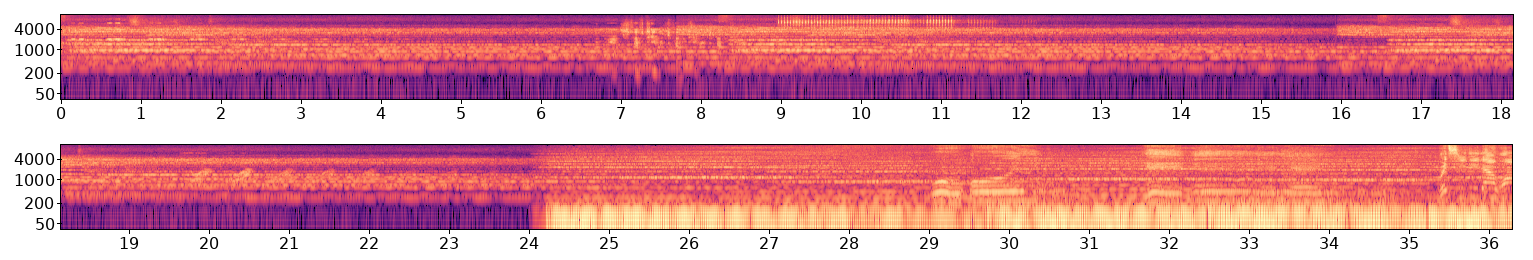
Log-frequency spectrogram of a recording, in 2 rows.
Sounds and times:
Music: 0:00.0 - 0:36.2
Speech: 0:06.8 - 0:08.4, 0:35.3 - 0:36.2.

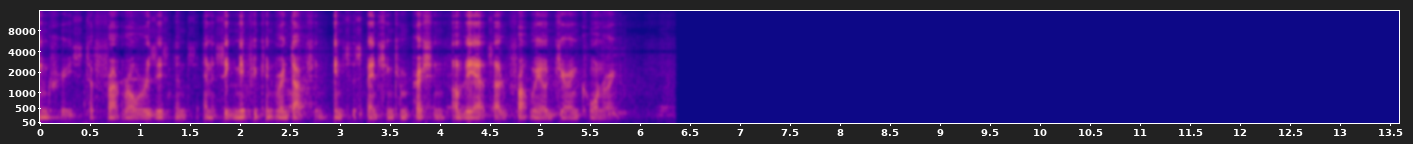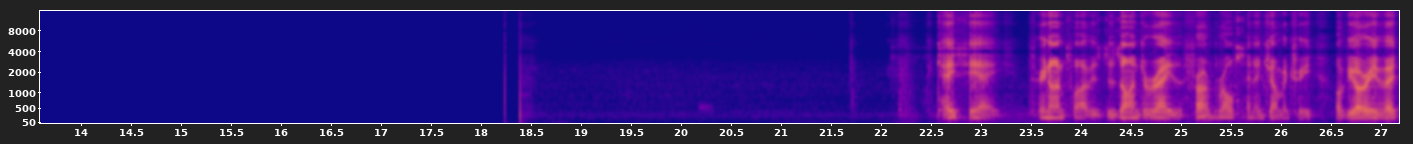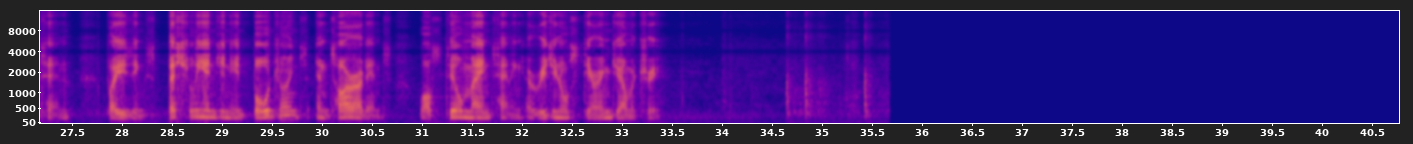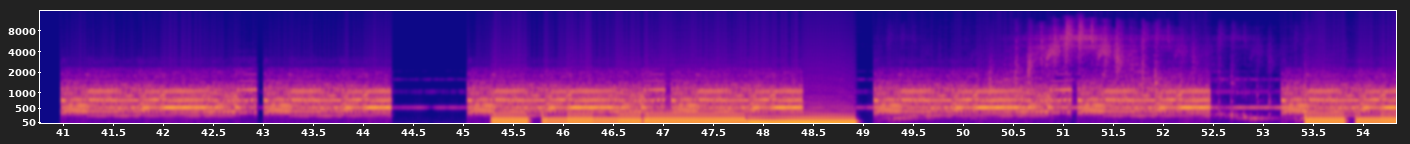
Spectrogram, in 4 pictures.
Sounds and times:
Music: 0:41.0 - 0:54.3.

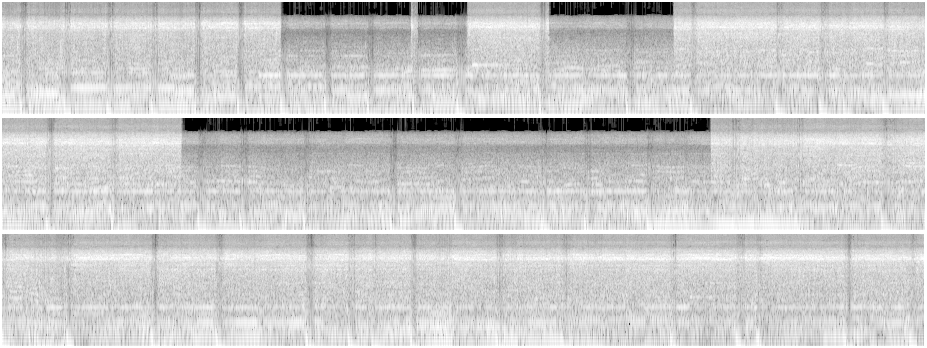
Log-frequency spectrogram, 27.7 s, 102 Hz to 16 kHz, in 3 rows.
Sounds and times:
Music: 0:00.0 - 0:27.6.

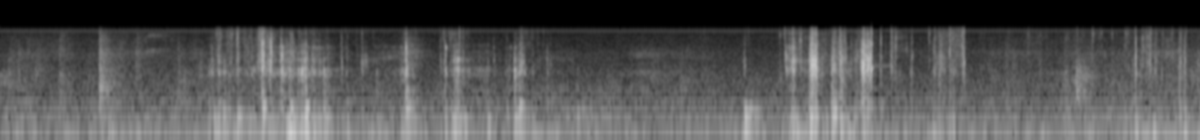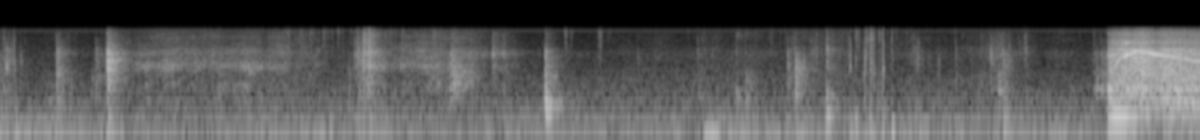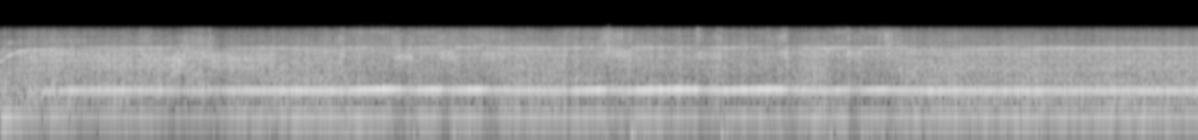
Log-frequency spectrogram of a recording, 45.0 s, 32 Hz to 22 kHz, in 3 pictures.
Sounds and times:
Vacuum cleaner: 0:16.3 - 0:21.4, 0:28.7 - 0:44.9.

